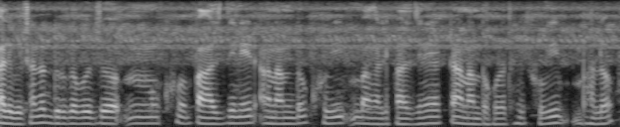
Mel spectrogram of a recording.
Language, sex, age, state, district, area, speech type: Bengali, male, 18-30, West Bengal, Birbhum, urban, spontaneous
